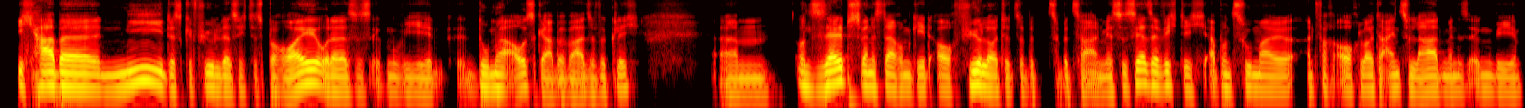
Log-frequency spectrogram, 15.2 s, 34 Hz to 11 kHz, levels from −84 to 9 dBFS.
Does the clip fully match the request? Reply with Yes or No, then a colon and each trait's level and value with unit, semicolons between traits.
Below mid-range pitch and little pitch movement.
No: low, 100 Hz; average, 3.0 semitones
